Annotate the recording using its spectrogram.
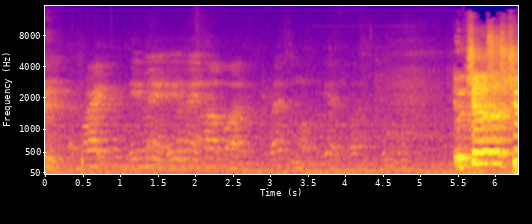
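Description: A middle-aged man preaches into a microphone in an echoing hall, his voice rising loudly.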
